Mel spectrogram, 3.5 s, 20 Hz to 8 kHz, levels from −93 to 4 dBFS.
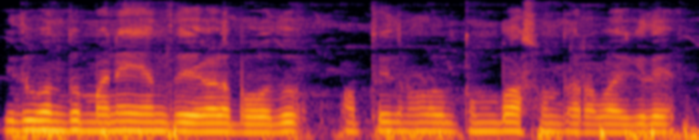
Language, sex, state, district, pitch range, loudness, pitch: Kannada, male, Karnataka, Koppal, 140-150 Hz, -17 LUFS, 145 Hz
